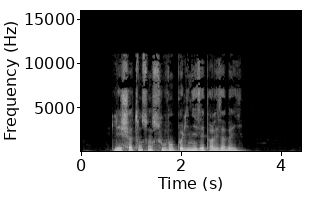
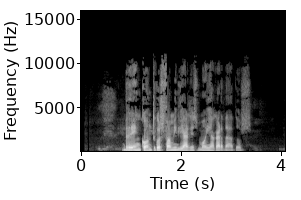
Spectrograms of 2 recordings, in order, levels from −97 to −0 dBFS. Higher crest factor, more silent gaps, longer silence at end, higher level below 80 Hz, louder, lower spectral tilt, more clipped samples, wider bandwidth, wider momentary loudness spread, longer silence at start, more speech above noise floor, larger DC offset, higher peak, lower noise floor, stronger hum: about the same, 18 dB vs 20 dB; neither; first, 1.15 s vs 0.75 s; about the same, -56 dBFS vs -60 dBFS; second, -29 LUFS vs -19 LUFS; about the same, -6 dB/octave vs -6 dB/octave; neither; about the same, 11.5 kHz vs 10.5 kHz; second, 6 LU vs 15 LU; second, 0.65 s vs 0.85 s; first, 58 dB vs 51 dB; neither; second, -12 dBFS vs 0 dBFS; first, -85 dBFS vs -70 dBFS; neither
